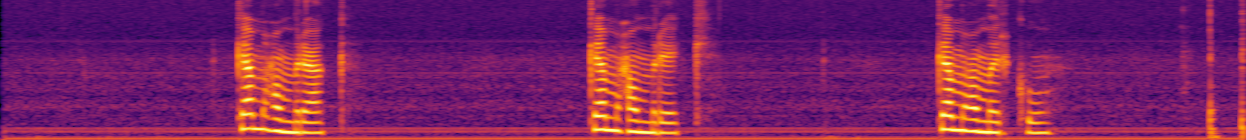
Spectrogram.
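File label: "getacqua how old r u", Jordanian Arabic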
